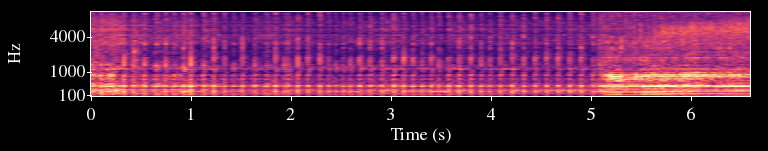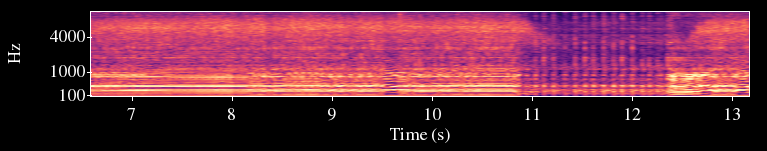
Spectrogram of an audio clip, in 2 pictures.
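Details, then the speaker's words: Echo SRM-210 two-stroke trimmer with a rebuilt carb, compared with an identical unit on a new carb: high buzzy note wavers and runs unevenly as it revs and settles. Choppy-ish running, not really breaking up; idles a tad better, possibly due to tune. "The other one wasn't breaking up, to be honest. It was just choppy-ish, let's say that."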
